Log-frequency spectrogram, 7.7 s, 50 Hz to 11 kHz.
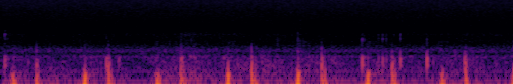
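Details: Slow heartbeat: deep, regular low thumps at about 57 beats a minute over a steady hum.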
